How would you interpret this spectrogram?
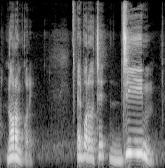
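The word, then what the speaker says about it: ج: এরপর হচ্ছে জিম। জিম, অর্থাৎ জিহ্বার মাঝখানের অংশটা উপরে তালুর সঙ্গে লাগাতে হবে। উপরে তালুতে লাগাবেন, তাহলে জিম সঠিক উচ্চারণ হবে।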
